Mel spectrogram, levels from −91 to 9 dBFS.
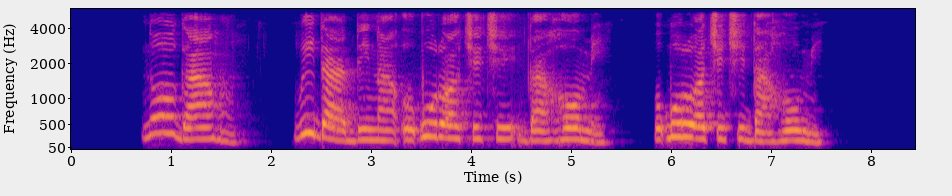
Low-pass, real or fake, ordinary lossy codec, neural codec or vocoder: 5.4 kHz; fake; none; vocoder, 44.1 kHz, 128 mel bands every 512 samples, BigVGAN v2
